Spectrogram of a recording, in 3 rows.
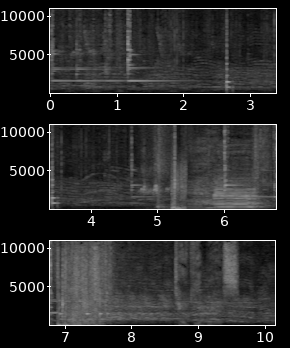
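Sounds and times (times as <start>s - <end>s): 
cow mooing: 5.5s - 6.8s
laughter: 7.0s - 10.1s.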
